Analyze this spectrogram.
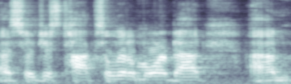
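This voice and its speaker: A man with a medium-pitched voice rushes along at a very fast pace. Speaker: private developer presenting a project. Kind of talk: public hearing presentation. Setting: city commission meeting. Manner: halting, many fillers and repeats.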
